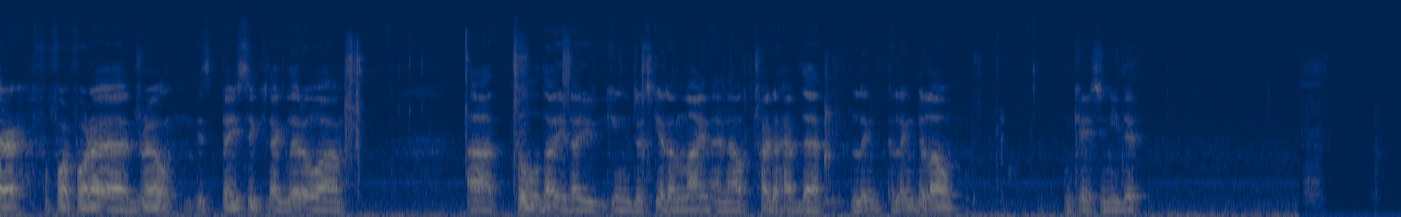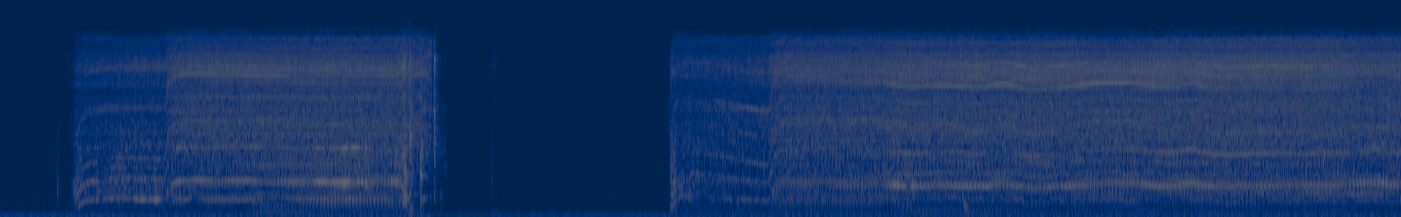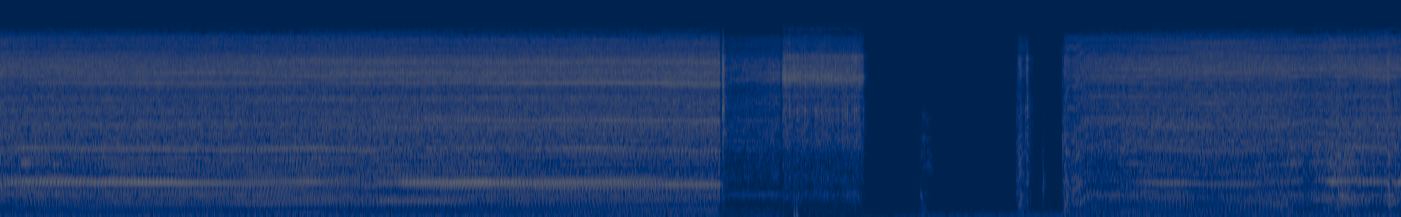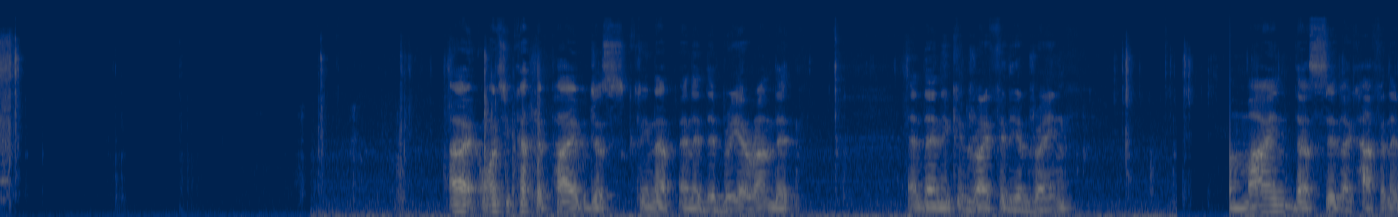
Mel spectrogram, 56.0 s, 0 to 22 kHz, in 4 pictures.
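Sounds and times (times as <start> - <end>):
cordless drill motor whine: 14.7 - 18.4, 20.7 - 36.7, 38.6 - 42.3
pipe cutter cutting plastic pipe: 14.7 - 18.5, 20.7 - 36.7, 38.2 - 42.3.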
